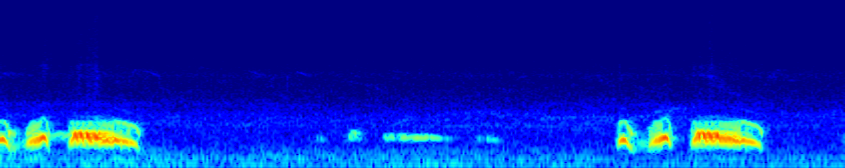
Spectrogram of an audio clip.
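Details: Decoy spotted dove gives two phrases to provoke rivals, each paired short coos then a long drawn coo, over a faint low rumble.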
